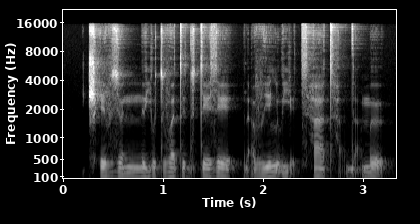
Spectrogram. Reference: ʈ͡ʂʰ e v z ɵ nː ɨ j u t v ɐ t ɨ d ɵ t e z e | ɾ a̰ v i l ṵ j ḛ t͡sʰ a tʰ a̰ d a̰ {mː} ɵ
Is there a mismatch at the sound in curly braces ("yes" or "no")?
yes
